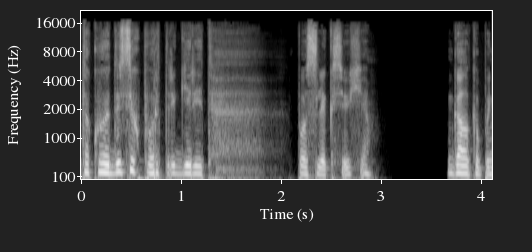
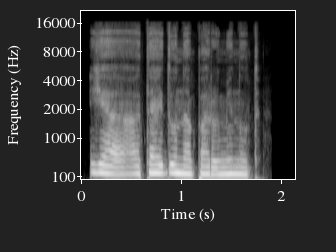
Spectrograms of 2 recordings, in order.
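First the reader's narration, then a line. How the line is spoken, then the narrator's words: Slightly hoarse voice. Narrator (Russian): слегка охрипшим голосом сообщила Алина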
